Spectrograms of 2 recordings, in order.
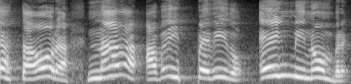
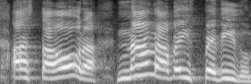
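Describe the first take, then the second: First: "en mi nombre" set apart and emphasized; stress on EN MI NOMBRE. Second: Said in the usual way. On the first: Shown as a demonstration. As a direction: hit "en mi nombre" as the missing key phrase. (énfasis marcado en "en mi nombre") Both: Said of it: "No dice así, dice".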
